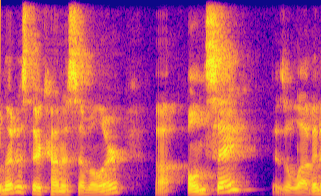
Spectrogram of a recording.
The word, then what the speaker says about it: once: they're kind of similar onsei is 11. it looks like once but it's pronounced as onse 12 13 14 kinsei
